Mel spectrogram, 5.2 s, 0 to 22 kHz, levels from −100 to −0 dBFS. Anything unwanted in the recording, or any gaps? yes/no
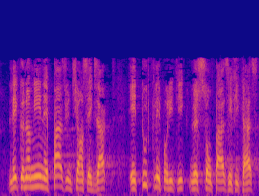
no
